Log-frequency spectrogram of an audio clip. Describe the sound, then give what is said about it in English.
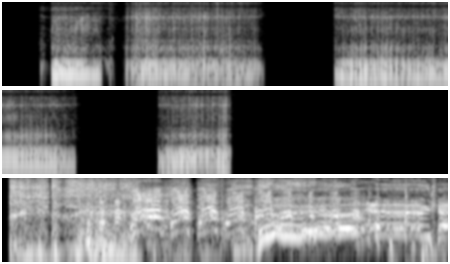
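A voice imitates sleep apnea snoring and breathing, making a few long, harsh, rasping snore sounds separated by silent gaps, as if breathing stops between them. After a longer silence, louder and busier sound follows. “So if you have someone that makes this sound that I'm going to do for you right now, you have somebody probably with sleep apnea”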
